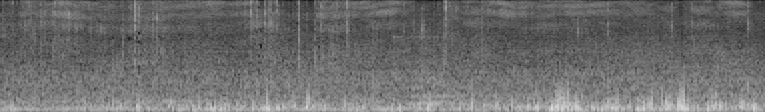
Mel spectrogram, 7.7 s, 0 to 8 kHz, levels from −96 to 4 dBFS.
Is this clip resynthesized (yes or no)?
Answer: no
